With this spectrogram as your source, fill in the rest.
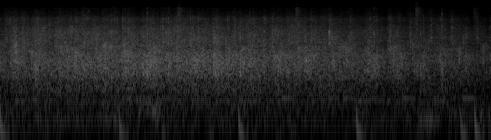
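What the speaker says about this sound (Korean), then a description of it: "한 분 한 분 소개해드릴 때마다 큰 박수로 환영해주시기 바랍니다" Audience applause welcoming a dignitary being introduced at a supporters' launch ceremony in Gangwon, a steady wash of clapping from a crowd that holds at a fairly even level throughout.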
